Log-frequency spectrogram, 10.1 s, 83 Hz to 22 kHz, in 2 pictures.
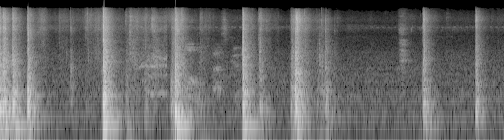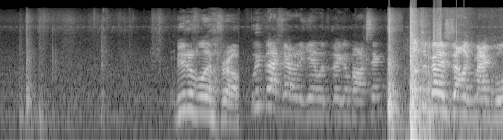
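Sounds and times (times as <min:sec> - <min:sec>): cardboard boxes thudding: 0:00.0 - 0:03.4, 0:04.2 - 0:05.6.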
